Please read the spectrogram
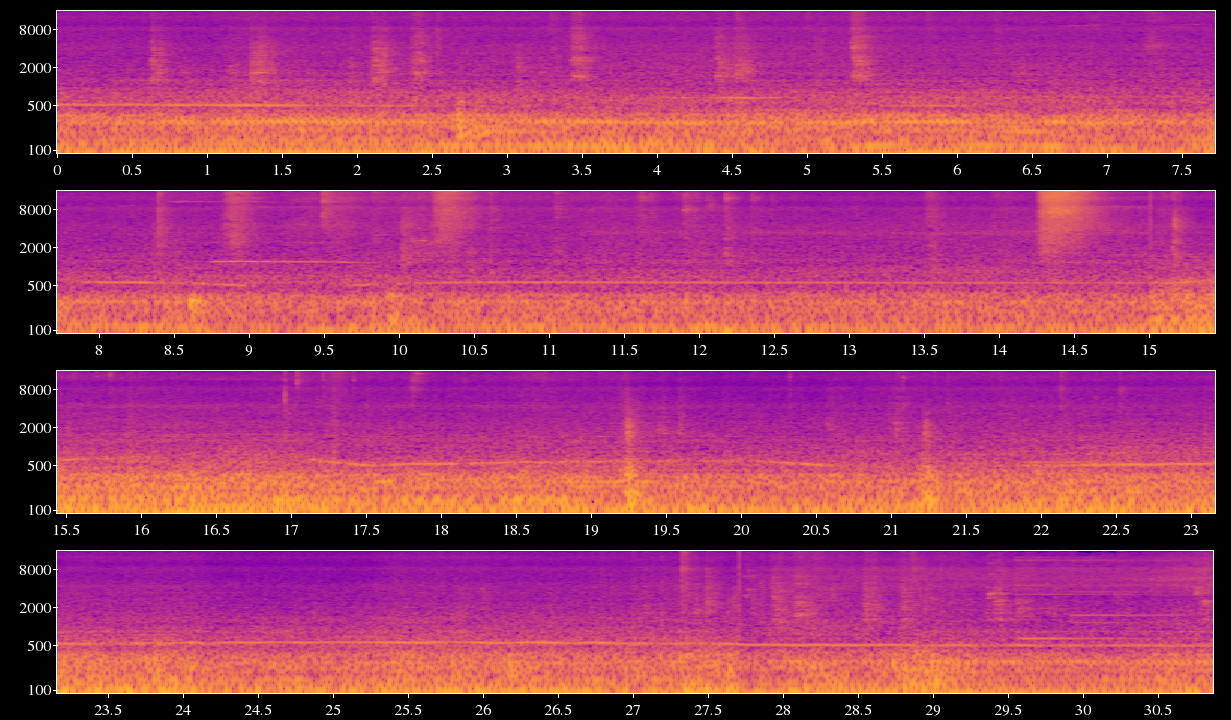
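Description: Inside a moving city bus: steady low engine and road rumble with a drivetrain whine that rises and falls in pitch as the bus slows and pulls away, louder from about halfway through, with scattered rattles and clicks from the cabin.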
